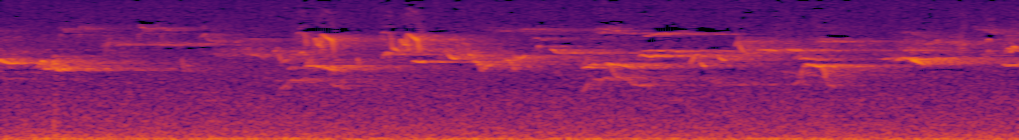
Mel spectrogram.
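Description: Several small birds singing: a busy run of short chirps and gliding whistled notes over a low, steady background noise.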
